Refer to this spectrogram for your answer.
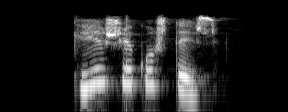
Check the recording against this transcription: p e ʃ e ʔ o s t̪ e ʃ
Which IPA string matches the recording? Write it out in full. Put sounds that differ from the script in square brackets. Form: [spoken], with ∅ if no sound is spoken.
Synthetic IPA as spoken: [k] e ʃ e [k] o [ʃ] t̪ e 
